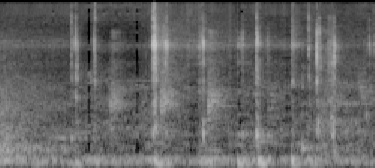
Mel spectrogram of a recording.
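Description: Someone typing on a computer keyboard while writing an invitation in Microsoft Word, a close, uneven run of crisp key clicks with short pauses, no talking.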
